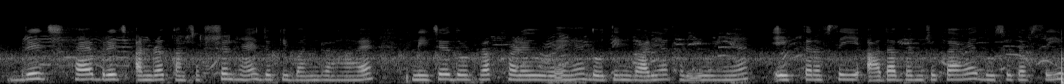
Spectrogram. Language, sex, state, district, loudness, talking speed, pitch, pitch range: Hindi, female, Uttar Pradesh, Ghazipur, -29 LUFS, 195 wpm, 215 Hz, 210-230 Hz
